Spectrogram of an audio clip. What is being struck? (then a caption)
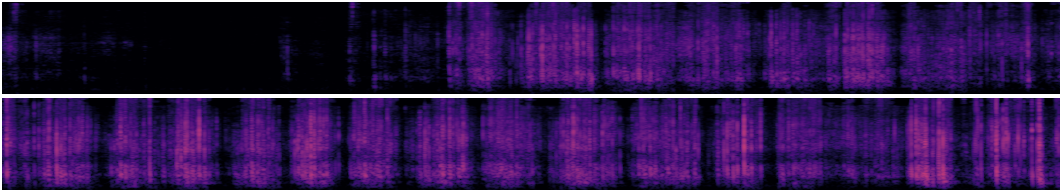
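Vinyl zipper pouch. A medium-size holographic vinyl zipper pouch, iridescent and scale-patterned, soft and hollow, is held in both hands while long nails scratch and squeeze it. After about two seconds of near silence, rapid, irregular bursts of bright, crisp crinkling and scratching run continuously to the end.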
